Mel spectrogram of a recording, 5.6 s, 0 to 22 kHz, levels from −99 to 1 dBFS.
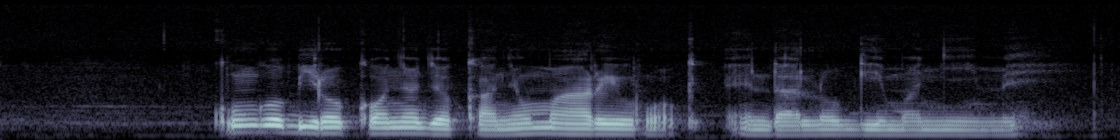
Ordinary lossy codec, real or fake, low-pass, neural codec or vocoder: none; real; 19.8 kHz; none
